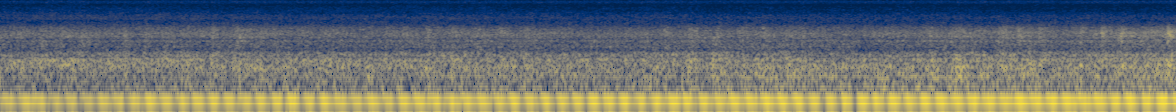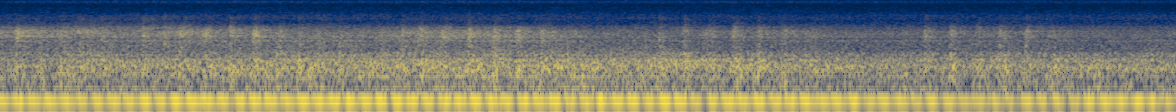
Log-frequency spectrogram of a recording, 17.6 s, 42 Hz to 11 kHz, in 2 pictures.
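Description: Passenger train hauled by a GM/EMD-rebuilt CFR class 65 diesel-electric locomotive passing at a distance: a steady engine drone under the rumble and clicking of the coaches' wheels over rail joints, growing a little louder as it approaches.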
